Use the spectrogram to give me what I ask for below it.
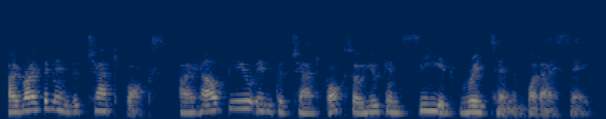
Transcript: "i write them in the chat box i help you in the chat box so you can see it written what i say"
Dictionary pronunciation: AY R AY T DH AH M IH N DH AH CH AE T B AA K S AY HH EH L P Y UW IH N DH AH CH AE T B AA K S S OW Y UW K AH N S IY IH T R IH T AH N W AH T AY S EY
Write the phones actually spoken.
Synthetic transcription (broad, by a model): AY R AY T DH AH M IH N DH AH CH AE T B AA K S AY HH EH L P Y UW IH N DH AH CH AE T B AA K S S OW Y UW K AH N S IY IH T R IH T AH N W AH T AY S EY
